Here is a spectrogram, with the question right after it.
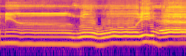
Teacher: نون ساکن کے بعد حروف اخفا کا ضا آیا ہے، اخفا حقیقی ہوگا، غنہ کے ساتھ پڑھیں گے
